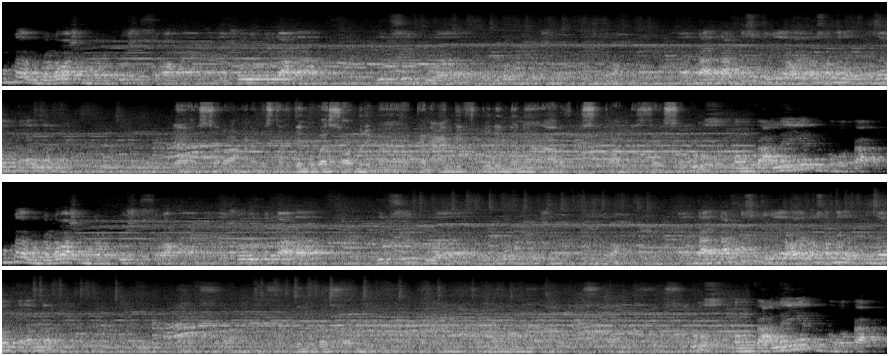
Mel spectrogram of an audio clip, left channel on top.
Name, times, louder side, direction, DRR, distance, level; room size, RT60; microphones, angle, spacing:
voice 1, 0.0-3.2 3.7-6.2 6.7-9.4 15.7-17.5, right 1 dB, 25° right, 2.9 m, -20 dB
sound 1, 0.6-16.3, equal, 45° right, 2.9 m, -24 dB
voice 2, 10.6-15.8, left 5 dB, 55° left, 0.5 m, -24 dB
11.0 x 9.3 x 5.4 m
head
